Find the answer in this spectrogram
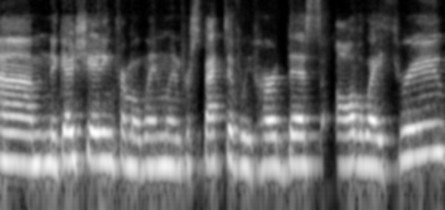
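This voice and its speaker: A woman's fairly high voice, with an American accent. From Texas. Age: 40s. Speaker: continuing education instructor, closing attorney. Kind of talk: online lecture.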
